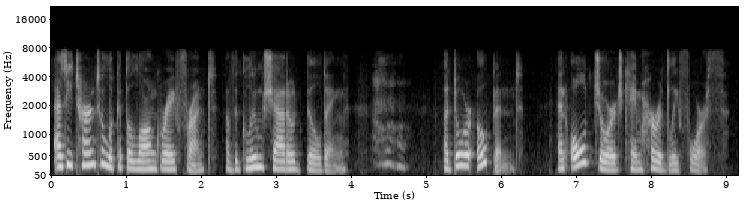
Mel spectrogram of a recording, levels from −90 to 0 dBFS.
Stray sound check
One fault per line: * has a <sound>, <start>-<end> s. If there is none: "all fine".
* has a sigh, 4.3-4.8 s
